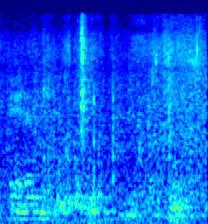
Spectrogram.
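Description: Meeting-room background: one brief spoken word, then low, indistinct voices with a single small click about a second in.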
